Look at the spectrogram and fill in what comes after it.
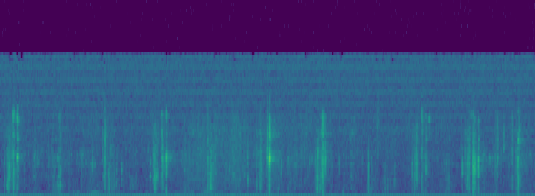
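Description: A person chewing food close to a clip-on microphone: irregular wet mouth clicks and soft crunches, about two a second.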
